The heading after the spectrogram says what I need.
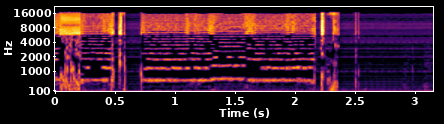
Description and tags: vtech circuit bend057
Produce by overdriving, short circuiting, bending and just messing up a v-tech speak and spell typed unit. Very fun easy to mangle with some really interesting results.
speak-and-spell, circuit-bending, micro, music, digital, noise, broken-toy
